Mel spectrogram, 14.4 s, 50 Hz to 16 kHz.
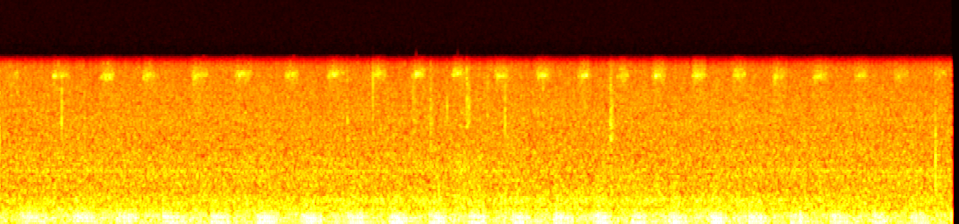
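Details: Continuous deep purring from a new mother cat with her four kittens, born on April 22nd, 2010 at about 10am CET. The rhythmic low throb runs unbroken throughout, with light intermittent ticks and rustles over the top.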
